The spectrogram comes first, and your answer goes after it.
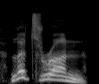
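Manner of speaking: very high, loud urgent plea; breathless begging. Acted. Betsy pulling Carter away, breathless frightened begging. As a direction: beg him to hurry, out of breath. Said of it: "she begged breathlessly".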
